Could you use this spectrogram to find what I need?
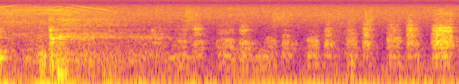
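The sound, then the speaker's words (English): A dog pants, quick rhythmic breaths repeating steadily over a couple of seconds with a soft, airy rasp and no talking. “You can hear him breathing.”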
